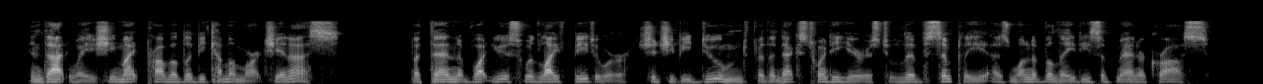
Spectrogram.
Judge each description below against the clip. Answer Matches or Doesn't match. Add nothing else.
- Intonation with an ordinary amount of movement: Doesn't match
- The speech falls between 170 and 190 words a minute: Matches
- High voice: Doesn't match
